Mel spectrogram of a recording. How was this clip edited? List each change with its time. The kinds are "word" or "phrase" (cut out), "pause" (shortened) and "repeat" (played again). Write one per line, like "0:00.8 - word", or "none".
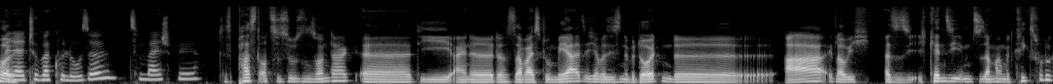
none

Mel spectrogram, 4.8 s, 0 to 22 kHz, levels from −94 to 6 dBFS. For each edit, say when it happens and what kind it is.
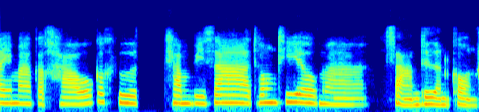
none

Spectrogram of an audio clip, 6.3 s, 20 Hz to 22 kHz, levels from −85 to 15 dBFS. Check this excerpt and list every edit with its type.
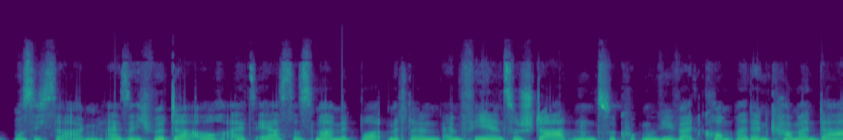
0:03.3 - word

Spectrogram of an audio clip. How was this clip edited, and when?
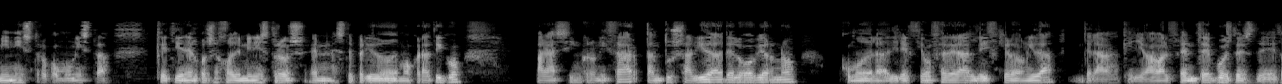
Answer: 0:01.5 - pause
0:06.7 - word
0:07.2 - word
0:10.6 - pause

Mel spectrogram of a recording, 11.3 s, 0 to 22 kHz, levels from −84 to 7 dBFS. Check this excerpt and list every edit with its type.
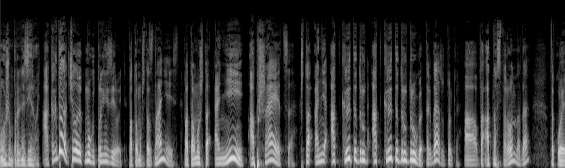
0:03.6 - pause
0:06.0 - word
0:07.3 - repeat
0:09.6 - word

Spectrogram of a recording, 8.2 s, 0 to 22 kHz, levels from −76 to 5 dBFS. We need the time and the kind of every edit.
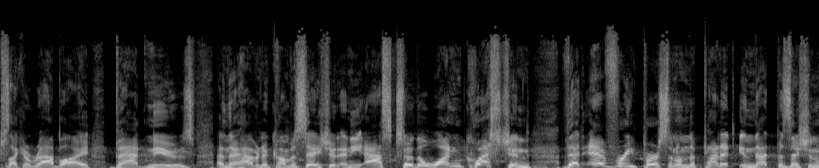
none

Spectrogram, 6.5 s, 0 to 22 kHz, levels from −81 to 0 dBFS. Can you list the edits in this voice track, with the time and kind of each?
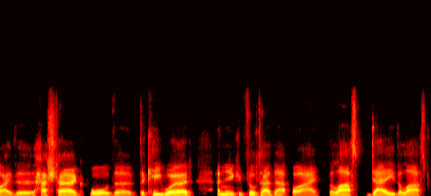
0:01.3 - pause
0:04.8 - pause

